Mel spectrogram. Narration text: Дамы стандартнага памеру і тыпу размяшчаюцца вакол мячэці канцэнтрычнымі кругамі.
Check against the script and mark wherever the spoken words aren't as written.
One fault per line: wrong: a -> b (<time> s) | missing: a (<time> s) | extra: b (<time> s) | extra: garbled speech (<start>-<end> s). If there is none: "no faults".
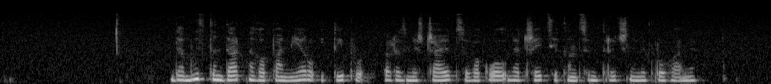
no faults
